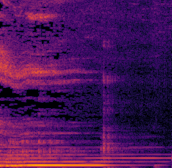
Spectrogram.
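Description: Song with one steady sung note held at the end of a vocal line, its level falling away about one and a half seconds in.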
